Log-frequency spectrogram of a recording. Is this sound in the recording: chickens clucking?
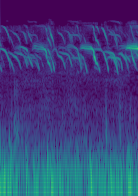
yes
